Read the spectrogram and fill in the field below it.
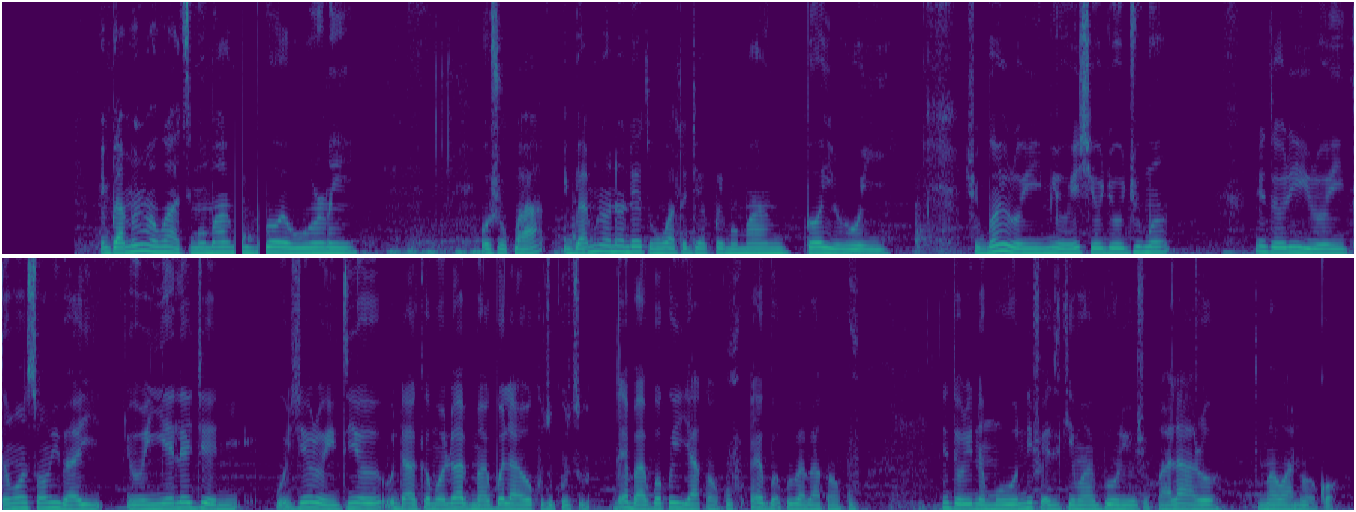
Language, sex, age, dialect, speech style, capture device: Yoruba, male, 25-34, Nigeria - Ibadan, focused; happy, mobile / Linux / Chrome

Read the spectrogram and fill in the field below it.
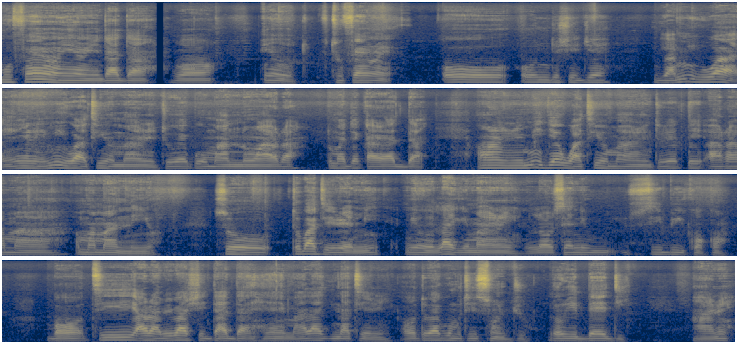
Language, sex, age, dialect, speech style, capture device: Yoruba, male, 35-44, Nigeria - Lagos Yoruba, relaxed, mobile / Linux / Chrome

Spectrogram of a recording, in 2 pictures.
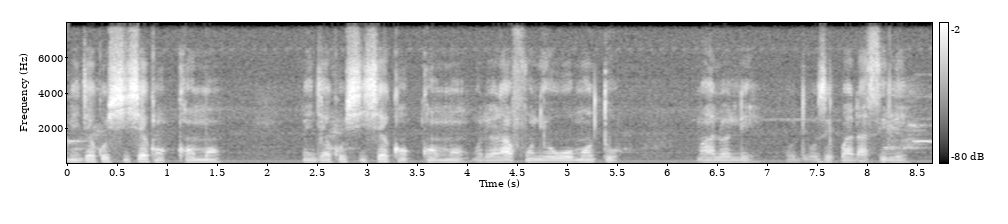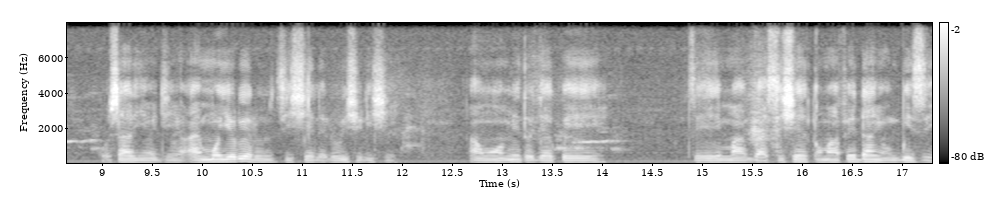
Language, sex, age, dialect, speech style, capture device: Yoruba, male, 35-44, Nigeria - Ibadan, happy, mobile / Linux / Chrome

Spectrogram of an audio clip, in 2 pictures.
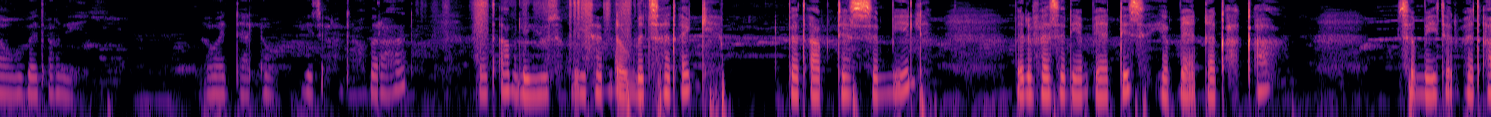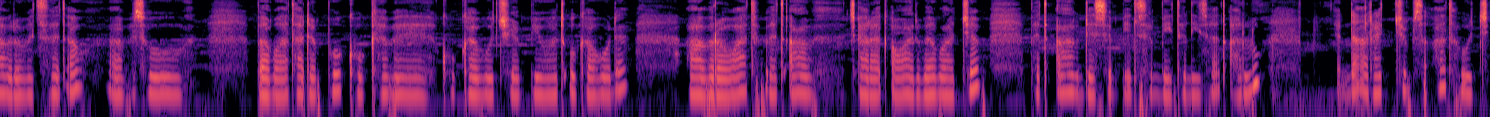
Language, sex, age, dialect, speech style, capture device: Amharic, female, 25-34, Ethiopia - Addis Ababa, tired, mobile / Linux / Chrome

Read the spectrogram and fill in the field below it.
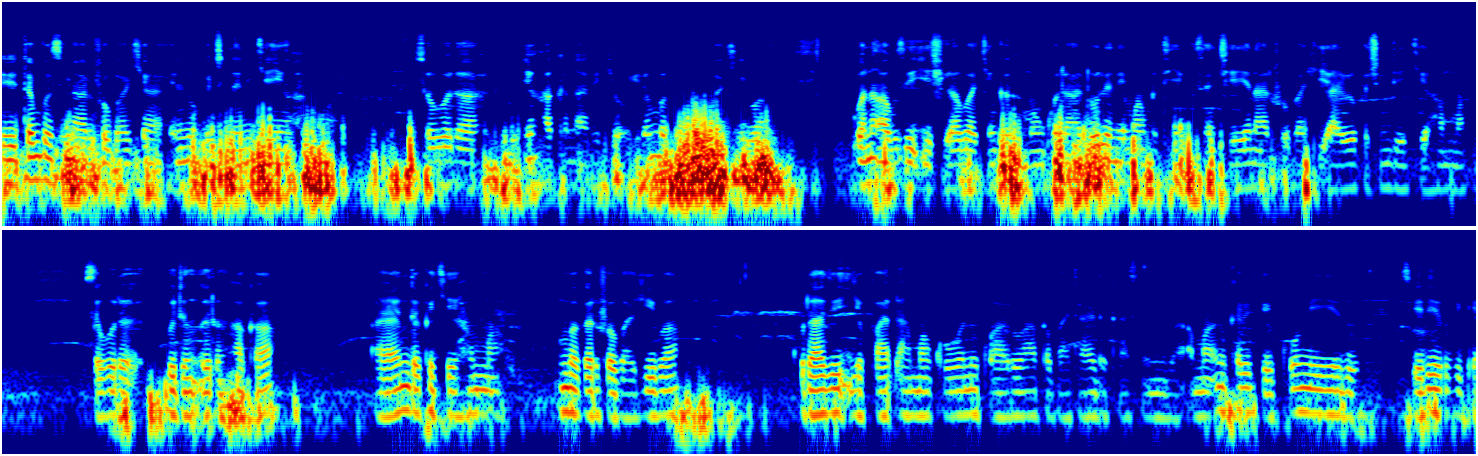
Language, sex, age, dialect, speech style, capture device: Hausa, male, 25-34, Nigeria - Kano, happy, mobile / Linux / Chrome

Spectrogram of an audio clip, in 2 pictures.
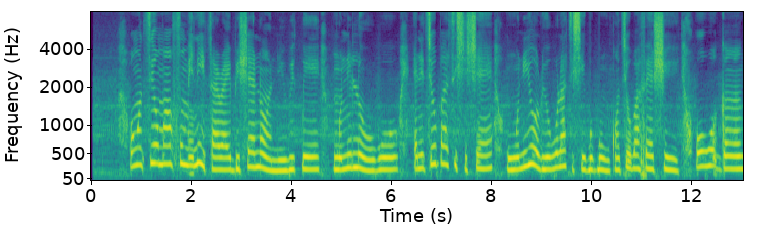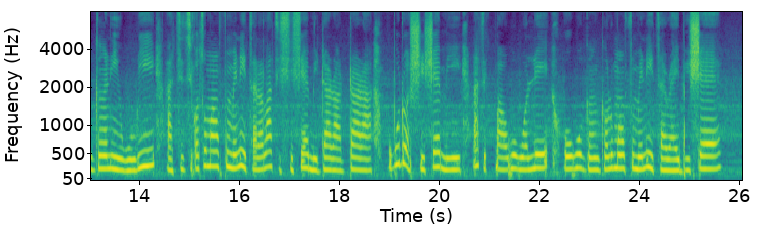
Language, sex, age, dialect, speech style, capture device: Yoruba, female, 25-34, Nigeria - Lagos Yoruba, relaxed, desktop / Linux / Chrome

